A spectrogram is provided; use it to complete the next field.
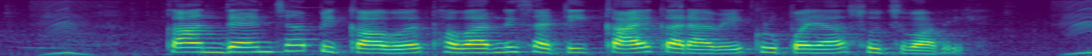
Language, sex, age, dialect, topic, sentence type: Marathi, female, 46-50, Standard Marathi, agriculture, question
